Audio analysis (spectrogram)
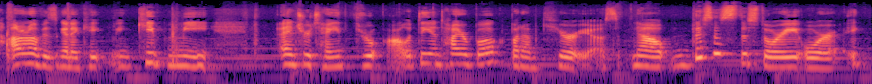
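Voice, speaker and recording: A woman's voice: mid-range voice, measured pace, fairly bright tone, faint music behind. A woman who speaks English as a second language, chatting casually about books she bought, with frequent restarts and hesitations. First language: not English. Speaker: book vlogger. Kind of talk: casual book haul chat.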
